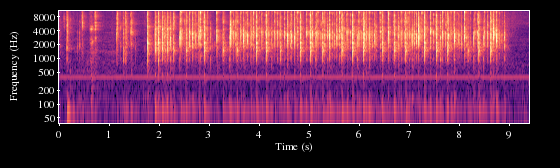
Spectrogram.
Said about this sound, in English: here's one of those NK Classic Blues, which are a little bit louder on the upstroke just because it's not a milky top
